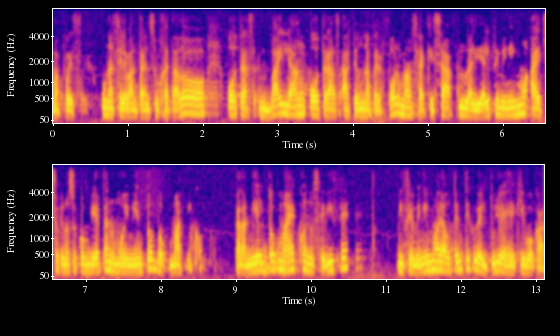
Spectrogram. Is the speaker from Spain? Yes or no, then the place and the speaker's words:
yes; Andalusia, Spain; si yo estoy como mujer andaluza, que al lado de una vasca o una catalana no soy igual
